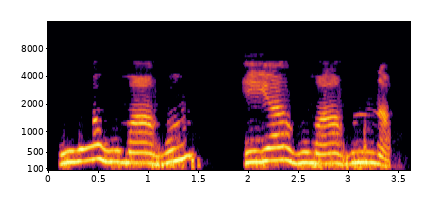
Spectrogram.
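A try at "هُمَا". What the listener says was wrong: हु, फिर आप हु पे वापस आ गए हो। हुआ, तेजी से निकलना है, हुआ। जी, हुआ, ऐसे नहीं बोलना आपने, ठीक है। फिर वो अलिफ आ जाएगी बीच में। इसको हराम गलती कहते हैं। अलिफ ऐड कर देना या सब्ट्रैक्ट कर देना, ये हराम गलतियों में है क्योंकि इससे मीनिंग्स बदलते हैं।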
